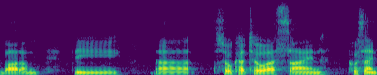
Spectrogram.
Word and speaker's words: cosine: Don't say cos. Say cosine.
